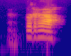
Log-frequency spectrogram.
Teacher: And uh, I want to make a point about the ra. This is a very strong rolled R sound. And it's much more like I think the Russian R and the Spanish R.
